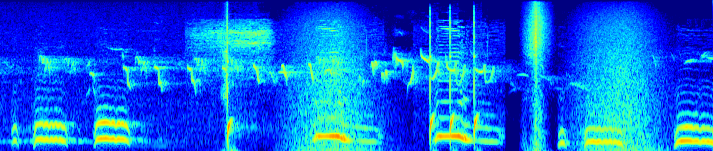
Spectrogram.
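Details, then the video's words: Owl hoots, low and arched, in pairs at the start and end, interrupted by sharp knocks, clicks and bursts of rushing noise, with small birds chirping steadily at high pitch. "SOM DE CORUJAS - DIVERSAS E INCRÍVEIS CORUJAS - OWL SOUND - CANTO DAS CORUJAS"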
